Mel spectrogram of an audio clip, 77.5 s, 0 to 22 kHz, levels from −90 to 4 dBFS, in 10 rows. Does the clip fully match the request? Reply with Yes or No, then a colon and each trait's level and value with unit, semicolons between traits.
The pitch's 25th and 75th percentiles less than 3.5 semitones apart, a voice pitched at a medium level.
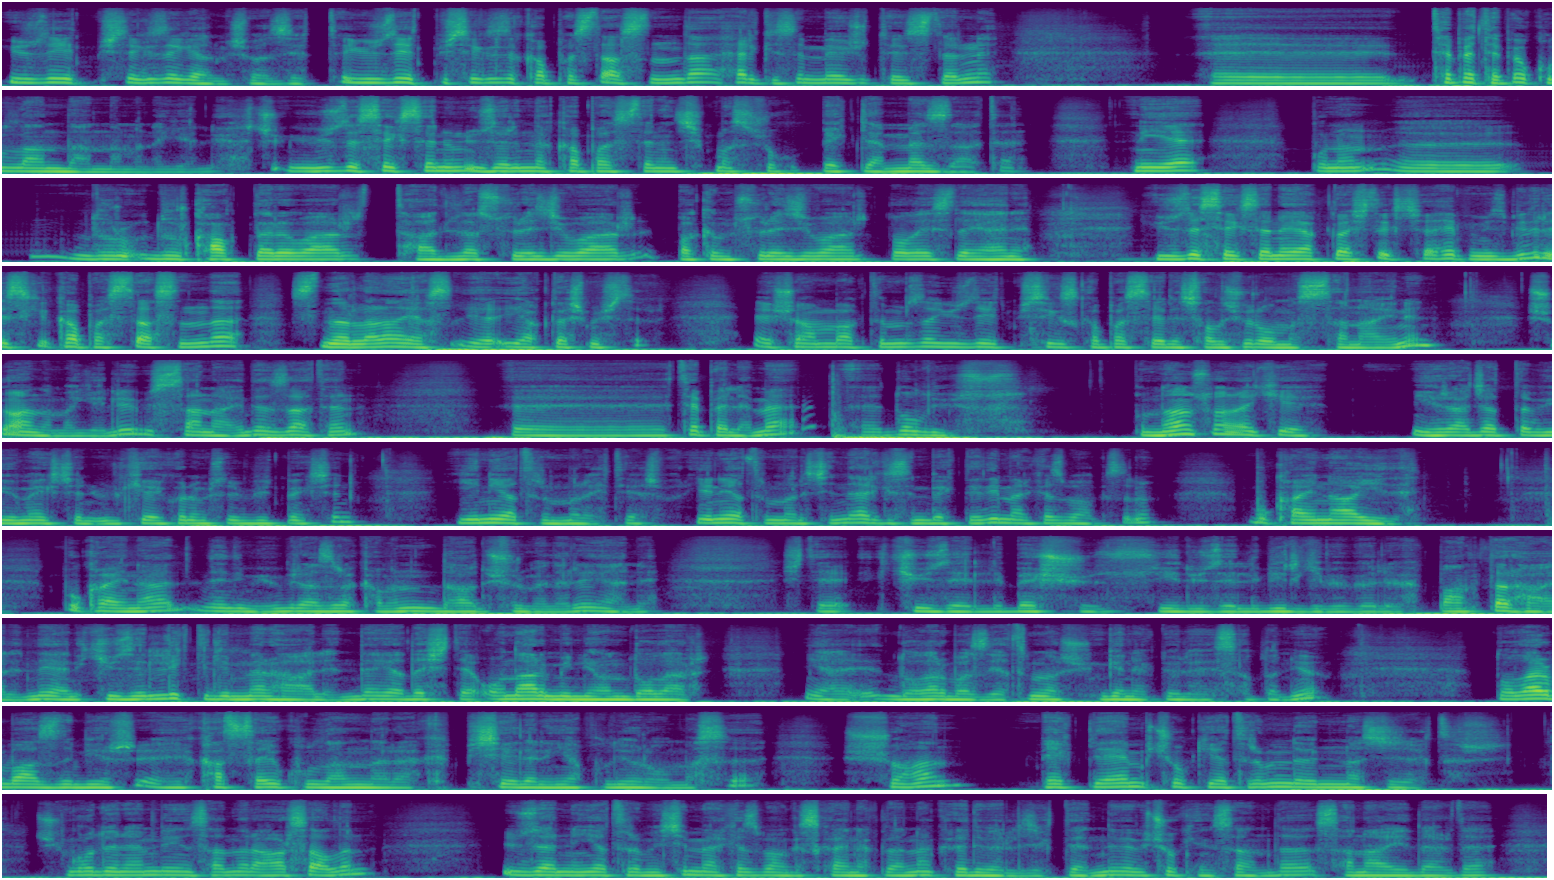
Yes: average, 2.8 semitones; medium, 150 Hz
